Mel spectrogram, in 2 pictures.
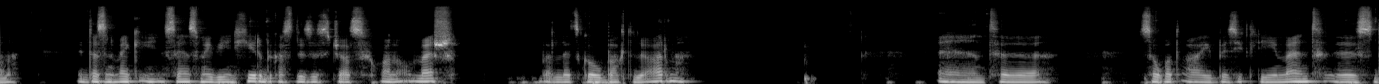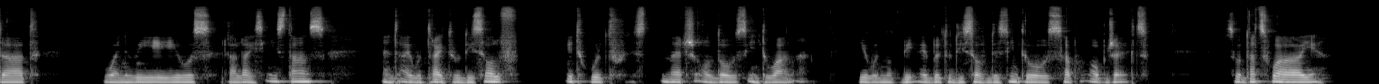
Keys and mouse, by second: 0.7 middle click, 2.0 x, 3.8-4.2 shift+drag, 4.7 click, 5.0 ctrl+x, 5.7 ctrl+x, 7.1 click, 7.7 KP_Decimal, 8.4 click, 8.8 shift+drag, 9.5 click, 10.0-10.4 drag, 11.2 ctrl+x, 13.3 x, 14.0 click, 17.8 ctrl+x, 19.6 middle click, 22.4 middle click, 27.0 middle click.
